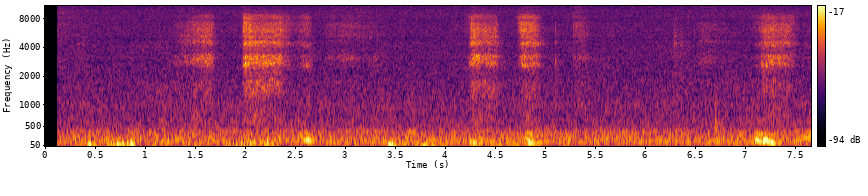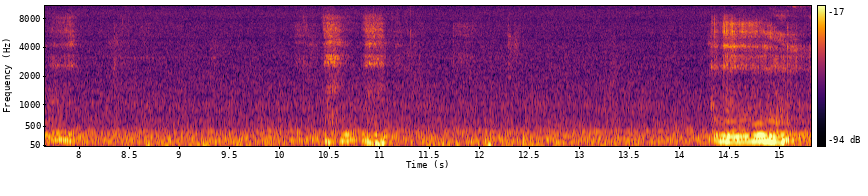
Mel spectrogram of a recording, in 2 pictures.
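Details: 20-week-old puppy snoring and dreaming in sleep: soft, low rumbling snores with occasional faint snorts and twitchy sounds against steady background noise.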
